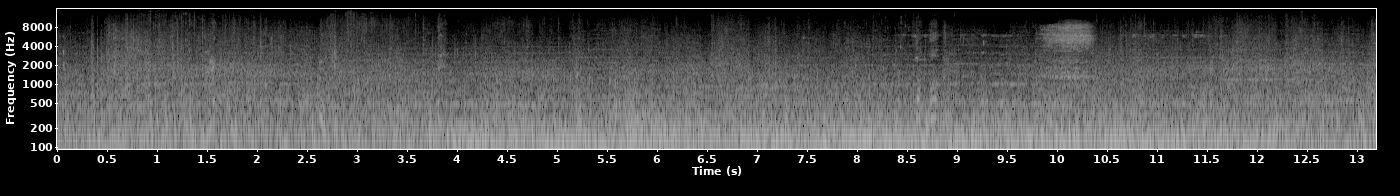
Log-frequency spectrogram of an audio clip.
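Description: A deep, heavy rumble goes on steadily as a giant creature moves.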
